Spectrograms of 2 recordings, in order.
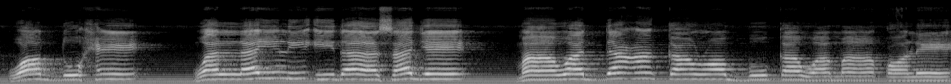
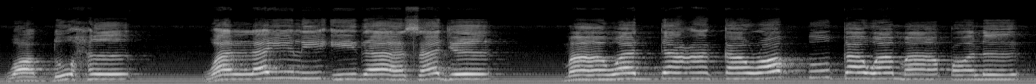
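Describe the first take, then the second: First: The vowel after duh is bent fully toward e. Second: The vowel after duh leans slightly toward e. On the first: "dibaca dengan al-imalah al-kubra" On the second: "condong sedikit kepada kasrah"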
